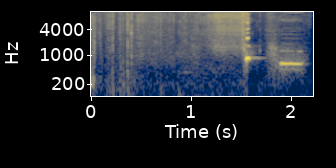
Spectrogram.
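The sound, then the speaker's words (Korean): After some soft rustling and shuffling, a person imitates a cuckoo's call for a voice-impression quiz on the Korean radio show Kang Han-na's Volume Up: two clear hooting notes, the first short and higher, the second held slightly longer and lower. “저 뻐꾸기 할게요.”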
